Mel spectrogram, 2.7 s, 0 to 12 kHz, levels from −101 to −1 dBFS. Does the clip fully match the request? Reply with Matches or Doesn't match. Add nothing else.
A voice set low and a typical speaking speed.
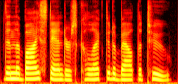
Doesn't match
